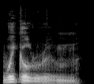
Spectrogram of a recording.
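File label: "wiggle room", British English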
